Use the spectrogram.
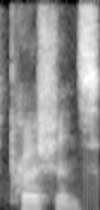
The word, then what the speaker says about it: prescience: So this is prescience. It's pre-science. It's spelled pre-science.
